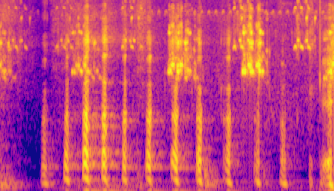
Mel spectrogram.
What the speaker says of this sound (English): The crickets are louder for you.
